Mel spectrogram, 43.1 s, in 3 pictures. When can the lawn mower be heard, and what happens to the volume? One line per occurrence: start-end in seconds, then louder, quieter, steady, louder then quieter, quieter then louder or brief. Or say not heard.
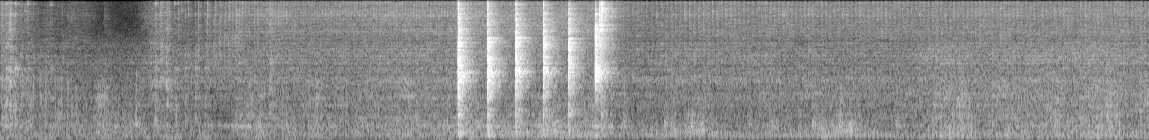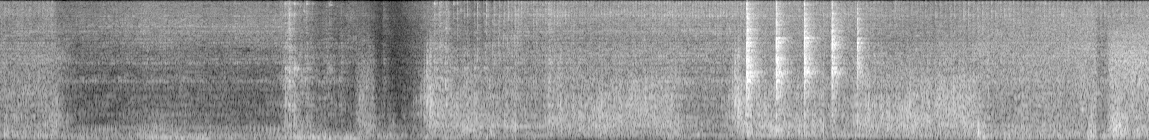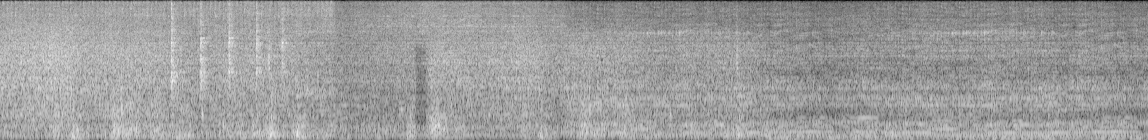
0.0-43.0 louder.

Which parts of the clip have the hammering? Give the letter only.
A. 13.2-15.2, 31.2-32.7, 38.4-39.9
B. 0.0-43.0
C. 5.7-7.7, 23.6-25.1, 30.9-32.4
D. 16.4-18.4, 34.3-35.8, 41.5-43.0
C.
